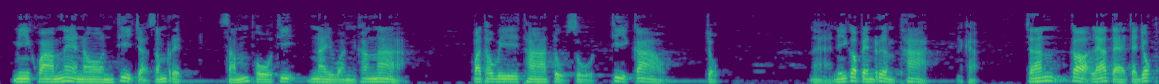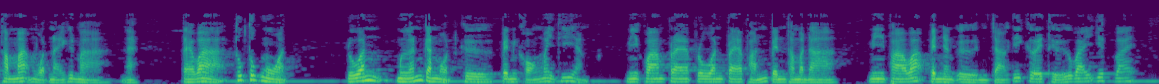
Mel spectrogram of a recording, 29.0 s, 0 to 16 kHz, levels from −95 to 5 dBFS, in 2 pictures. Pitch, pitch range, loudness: 125 Hz, 110-135 Hz, -22 LUFS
